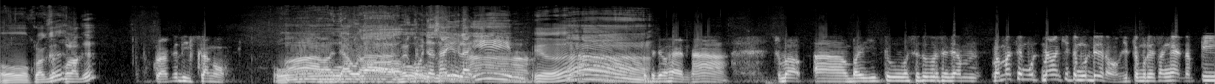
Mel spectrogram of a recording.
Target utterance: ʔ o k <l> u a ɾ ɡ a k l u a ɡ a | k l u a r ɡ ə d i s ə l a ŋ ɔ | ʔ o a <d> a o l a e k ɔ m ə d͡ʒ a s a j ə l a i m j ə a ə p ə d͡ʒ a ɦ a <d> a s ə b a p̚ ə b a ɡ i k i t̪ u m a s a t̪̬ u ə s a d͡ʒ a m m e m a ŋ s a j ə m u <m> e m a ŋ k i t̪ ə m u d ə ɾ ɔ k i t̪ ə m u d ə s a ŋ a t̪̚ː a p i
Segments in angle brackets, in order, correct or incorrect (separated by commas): correct, incorrect, incorrect, correct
